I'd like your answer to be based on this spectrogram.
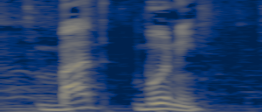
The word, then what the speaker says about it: Bad Bunny: Bad Bunny.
